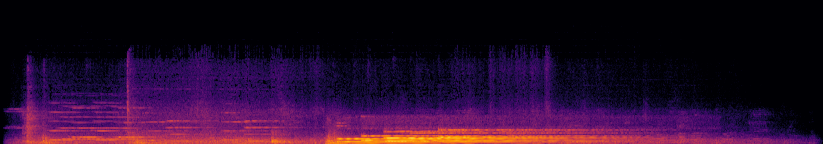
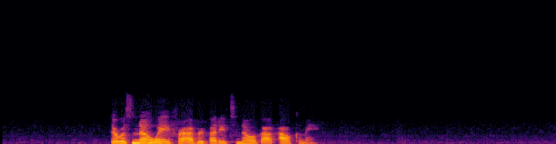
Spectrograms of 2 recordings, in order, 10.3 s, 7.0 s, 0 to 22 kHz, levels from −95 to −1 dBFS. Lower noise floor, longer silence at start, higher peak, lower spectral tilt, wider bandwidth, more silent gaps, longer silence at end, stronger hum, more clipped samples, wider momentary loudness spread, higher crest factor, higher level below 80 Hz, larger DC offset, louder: second, -65 dBFS vs -70 dBFS; second, 0.25 s vs 1.4 s; about the same, -6 dBFS vs -6 dBFS; about the same, -6.5 dB/octave vs -5.5 dB/octave; first, 13 kHz vs 5.8 kHz; neither; second, 1.75 s vs 3.05 s; neither; neither; first, 23 LU vs 18 LU; about the same, 20 dB vs 22 dB; first, -54 dBFS vs -72 dBFS; neither; about the same, -22 LUFS vs -23 LUFS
